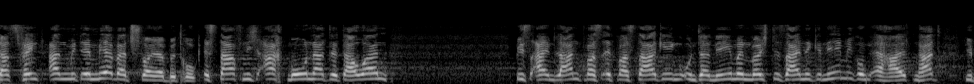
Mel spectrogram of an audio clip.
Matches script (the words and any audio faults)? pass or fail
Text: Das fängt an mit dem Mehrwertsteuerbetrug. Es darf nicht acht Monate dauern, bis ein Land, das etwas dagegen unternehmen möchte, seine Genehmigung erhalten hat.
pass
